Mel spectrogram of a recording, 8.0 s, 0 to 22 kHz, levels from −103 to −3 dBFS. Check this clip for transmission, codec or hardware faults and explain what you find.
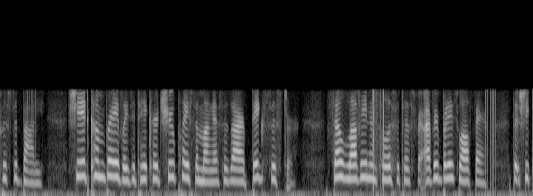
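Three short bursts of crackle break through the speech, at 0.41 to 0.53 s, 5.59 to 5.75 s and 7.28 to 7.44 s. These are bit errors on a digital phone line. Each burst is a cluster of sharp ticks over the unchanged speech. On this band-limited telephone line, heard as G.711 A-law coding, flipped bits corrupt single samples. When a sign or high-order bit is hit, the sample jumps and makes a tick. The error rate is a few tenths of a percent, and it climbs slightly in the later bursts.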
